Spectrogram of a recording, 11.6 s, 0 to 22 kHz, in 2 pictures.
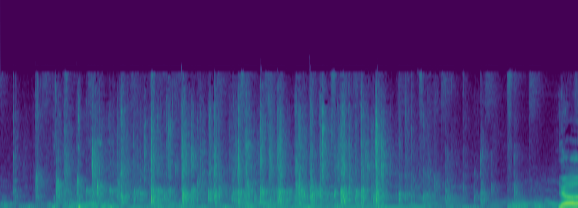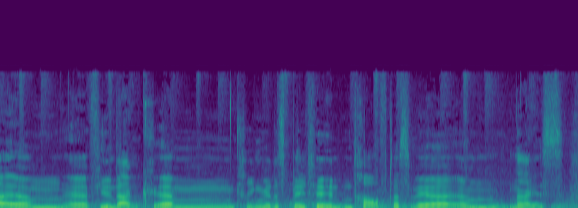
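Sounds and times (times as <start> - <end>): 
crowd applause for a speaker: 0.0 - 5.3
speech: 5.6 - 11.5.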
